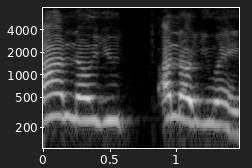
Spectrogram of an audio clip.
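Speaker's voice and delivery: high, loud calling out. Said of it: "Nero was like".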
